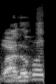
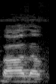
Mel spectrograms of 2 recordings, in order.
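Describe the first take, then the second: First: The word ends on the final consonant. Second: The word ends with a short 'a' vowel. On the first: The speaker calls it wrong. "বালক শব্দ নয়" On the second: The speaker calls it right. "শব্দটা হবে বালক"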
